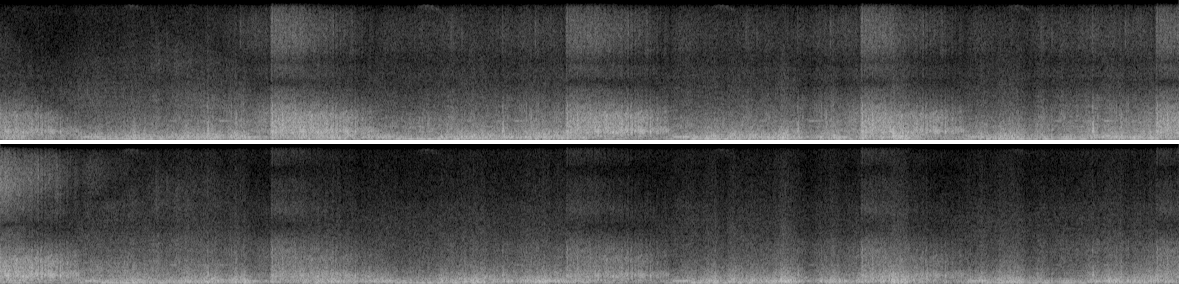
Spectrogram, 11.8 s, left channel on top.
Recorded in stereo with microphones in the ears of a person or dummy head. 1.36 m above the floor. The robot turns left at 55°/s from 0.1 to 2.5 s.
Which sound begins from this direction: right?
A vehicle, at 0.0 s.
